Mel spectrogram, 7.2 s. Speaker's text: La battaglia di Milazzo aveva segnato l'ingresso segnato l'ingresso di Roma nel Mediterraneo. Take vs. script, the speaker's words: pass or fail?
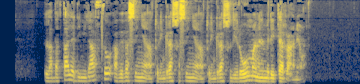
pass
